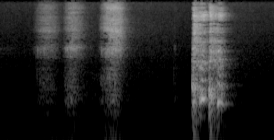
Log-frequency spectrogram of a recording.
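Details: Five coughs from the speaker's cousin in a quiet room: three soft, dry coughs, then a louder double cough.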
